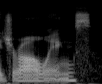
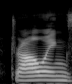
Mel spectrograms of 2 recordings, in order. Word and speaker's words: drawings: the edge of my drawings drawings is spelled d-r-a-w-i-n-g-s so the last part is pronounced like a wing funny it's funny it's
